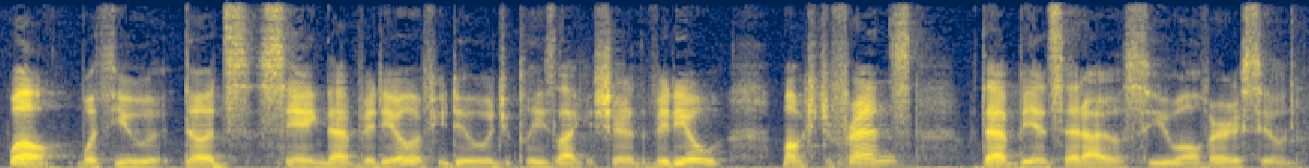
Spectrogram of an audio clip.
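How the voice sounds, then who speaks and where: A gaming video creator gives a casual voice-over of his gameplay, a quiet, tired man speaking at a moderate pace. Because it's late, he keeps things hushed and low-key, and the recording quality is poor.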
